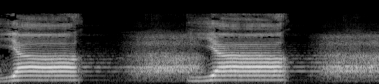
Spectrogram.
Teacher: یا کا جو مخرج ہے جیم شین یا، بیچ زبان بیچ تالو، اس سے ادا ہوتے ہیں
